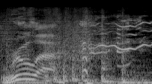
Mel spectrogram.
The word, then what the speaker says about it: Roula: How the heck do you pronounce this woman's name? Roula.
